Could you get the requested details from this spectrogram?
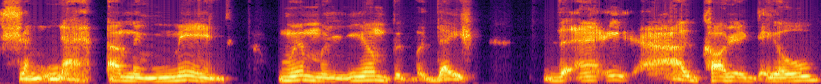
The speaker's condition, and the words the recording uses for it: Cerebral palsy. The moment I took to the pulpit, John, you know, about 5 minutes later, John really got into what I was saying.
